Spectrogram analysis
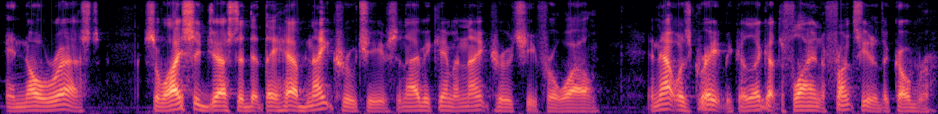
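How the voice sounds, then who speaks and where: An older man from Western Massachusetts, an author and interview guest, speaking in a plainspoken, matter-of-fact way. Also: lowish voice. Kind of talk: interview guest recounting memories.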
